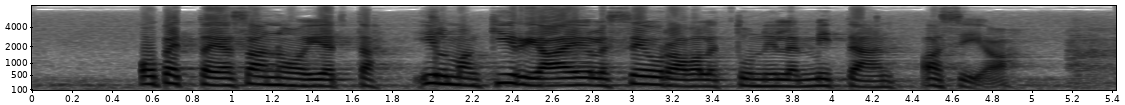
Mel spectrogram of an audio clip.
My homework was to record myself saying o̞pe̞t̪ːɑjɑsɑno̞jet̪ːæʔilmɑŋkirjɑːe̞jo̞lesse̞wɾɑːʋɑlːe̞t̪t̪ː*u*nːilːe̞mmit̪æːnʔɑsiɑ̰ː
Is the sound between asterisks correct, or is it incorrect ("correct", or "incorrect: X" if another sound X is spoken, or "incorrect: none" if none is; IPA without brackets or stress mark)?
correct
